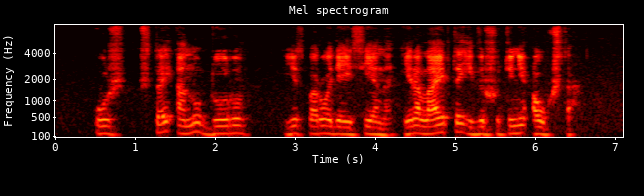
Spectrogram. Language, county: Lithuanian, Šiauliai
